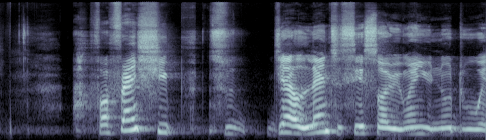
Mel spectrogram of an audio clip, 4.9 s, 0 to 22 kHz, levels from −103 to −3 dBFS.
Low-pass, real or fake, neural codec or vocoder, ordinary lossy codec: none; real; none; none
